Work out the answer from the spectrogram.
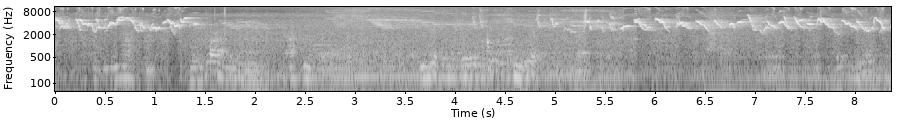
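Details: Competition lemon-bellied white-eye delivering quick ciak chirping, judged on speed and length of singing: a dense run of high, sharp zigzag notes, pausing midway then resuming rapidly, with people talking underneath.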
